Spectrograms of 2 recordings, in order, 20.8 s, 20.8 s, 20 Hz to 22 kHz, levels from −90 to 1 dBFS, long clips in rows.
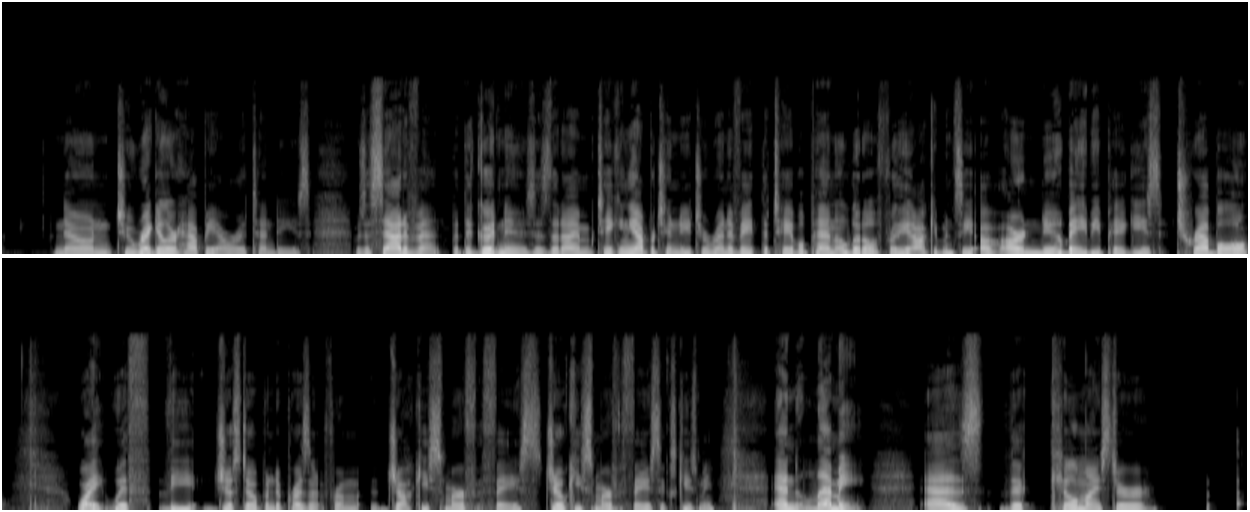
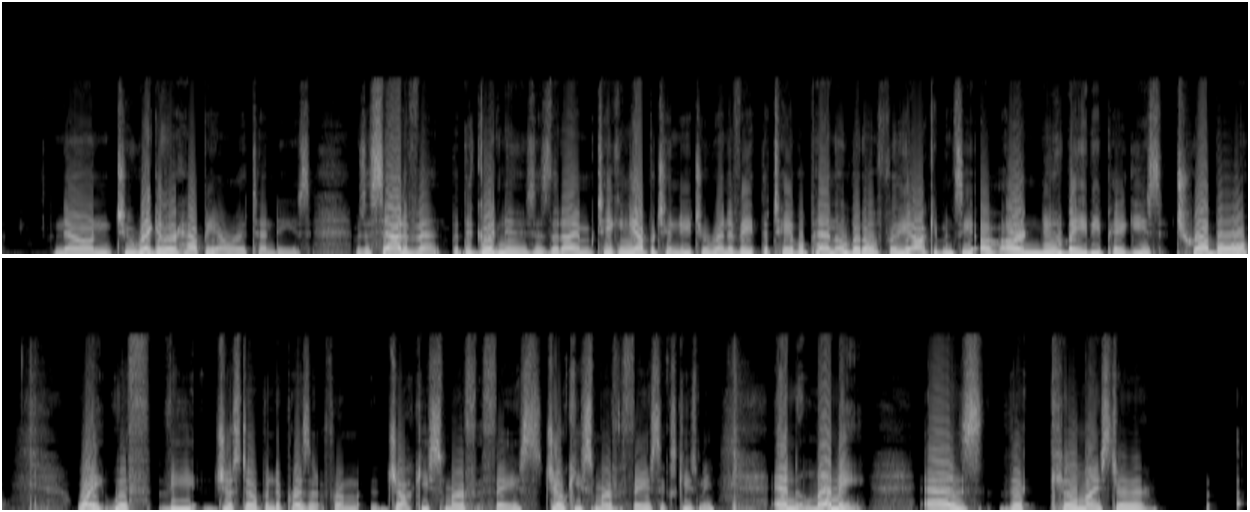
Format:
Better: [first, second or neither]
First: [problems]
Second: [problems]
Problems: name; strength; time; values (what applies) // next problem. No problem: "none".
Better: first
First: none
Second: distortion; heavy; 8 dB below the speech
